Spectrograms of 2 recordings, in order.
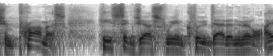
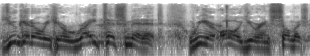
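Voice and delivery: mock-angry telling-off tone, much higher; 6 semitones higher than usual. Showing how someone might order another person over: mock-angry scolding. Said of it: "sound like that".

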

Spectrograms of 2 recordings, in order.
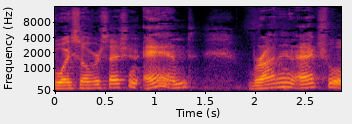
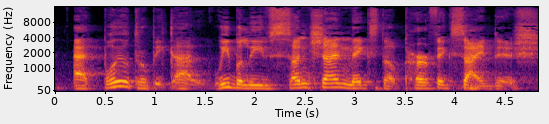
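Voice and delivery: put-on heavy Caribbean Spanish accent, laid on thick. Following instructions to use only a caribbean accent, the speaker reads a line in a caribbean spanish accent. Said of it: "It was almost too Spanish".

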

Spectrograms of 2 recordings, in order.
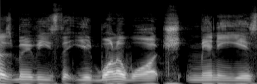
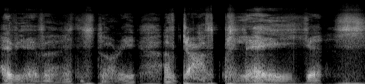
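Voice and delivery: soft, breathy, sinister, creepy whisper; 5 semitones lower, 7 dB quieter than usual. Friends recalling a Star Wars scene, one quotes the villain: creepy Darth Sidious impression. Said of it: "It's just like so creepy".

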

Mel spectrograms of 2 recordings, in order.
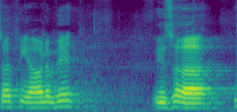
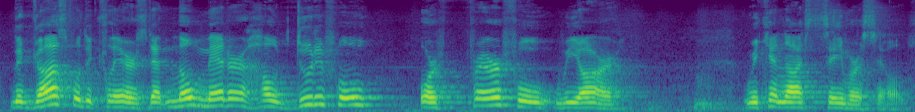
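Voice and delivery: slow, unhurried, deliberate reading, letting the words land. Speaker reads a devotional aloud to listeners; reading slowly. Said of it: "I'm going to read slow".

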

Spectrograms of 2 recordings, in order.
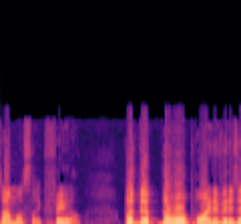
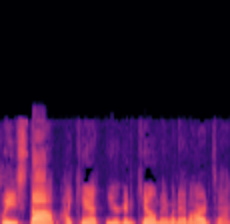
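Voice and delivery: put-on begging, lower; 3 semitones lower than usual. Describing an experiment, acting out the other person pretending to be hurt, mock begging.

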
